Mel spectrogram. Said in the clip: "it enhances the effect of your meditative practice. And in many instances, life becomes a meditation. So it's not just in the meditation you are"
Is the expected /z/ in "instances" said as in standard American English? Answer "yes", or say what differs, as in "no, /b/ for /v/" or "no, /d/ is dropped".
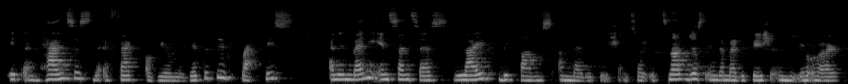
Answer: no, /s/ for /z/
